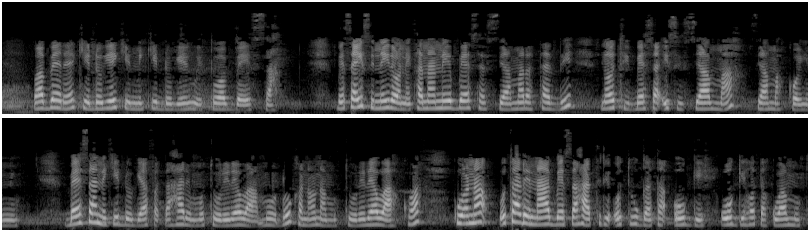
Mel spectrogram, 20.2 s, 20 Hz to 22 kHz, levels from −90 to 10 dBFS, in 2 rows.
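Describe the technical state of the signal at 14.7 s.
At 14.7 s the speech has plainly audible AAC compression: a dulled, smeared sound with nothing above 14 kHz. This is likely AAC-LC encoding at a low bitrate, around 32 kbps, where quantising against a hearing model drops high bands and blurs detail.

The moment also falls within the clock slip clicks that run from 0.25 s to 19.9 s: regular single ticks about every 1.5 s. They likely come from two unsynchronised clocks differing by roughly 15 ppm, so one sample is dropped or repeated whenever the drift reaches a whole sample.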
